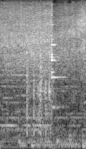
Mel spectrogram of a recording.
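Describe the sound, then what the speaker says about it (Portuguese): Onion, garlic and chicken fry in a pan, giving a loud, steady sizzle with a brief stirring scrape partway through. "enquanto ele vai fritando a cebola e o alho, ó, o frango, a gente só dá uma seladinha"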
